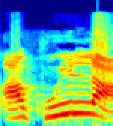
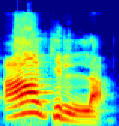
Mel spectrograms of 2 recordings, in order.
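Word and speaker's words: águila: 아 여기 마찬가죠 아구일라 아니죠 아해 앞에 우위 있으니까 아길라 아길라 하지만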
